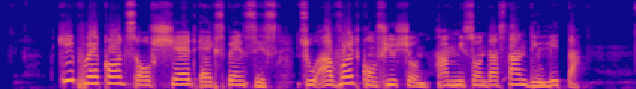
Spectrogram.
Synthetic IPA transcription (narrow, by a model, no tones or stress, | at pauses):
kʰipɹɛkɔdsɔfʃɛdɛkspɛ̃nsistʰuavɔɪdkɔ̃nfjuʃɔ̃nãnmisɔ̃ndastãndĩŋleta̰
